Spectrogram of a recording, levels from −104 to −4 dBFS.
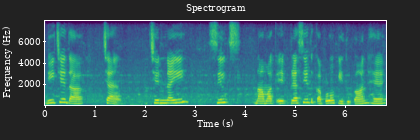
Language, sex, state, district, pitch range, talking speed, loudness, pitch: Hindi, female, Jharkhand, Garhwa, 210-285 Hz, 115 wpm, -15 LUFS, 235 Hz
